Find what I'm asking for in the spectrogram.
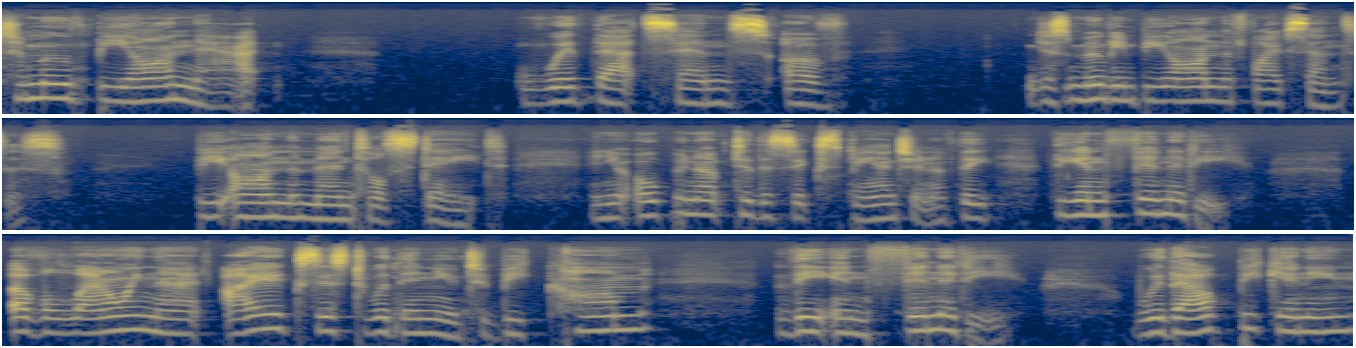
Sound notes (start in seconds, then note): none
